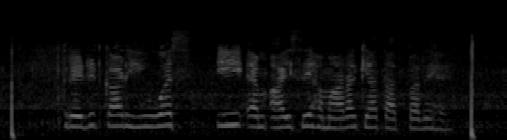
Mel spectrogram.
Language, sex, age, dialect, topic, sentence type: Hindi, female, 18-24, Awadhi Bundeli, banking, question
